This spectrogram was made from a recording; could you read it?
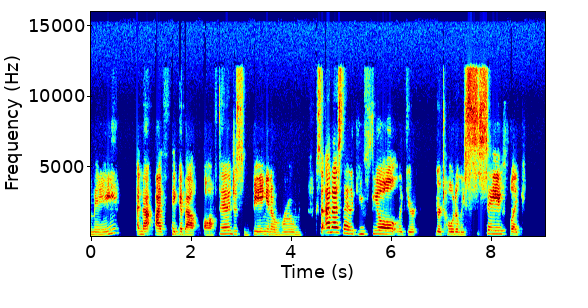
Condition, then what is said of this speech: Stuttering. Yes, I do. And the honest truth is that I feel like once I disclose, I stutter a little bit less.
